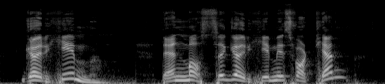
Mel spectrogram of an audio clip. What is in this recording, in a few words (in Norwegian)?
gørrkjim, Numedalsmål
